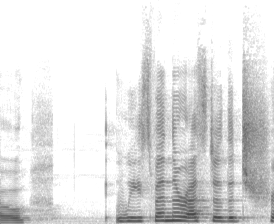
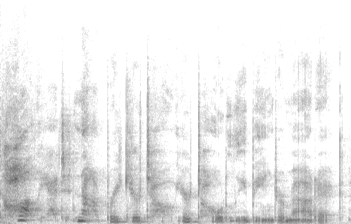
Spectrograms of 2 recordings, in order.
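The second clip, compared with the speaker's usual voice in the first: very soft, insistent whisper; hushed, whispered retold denial; whispered scolding; 4 semitones higher, 13 dB quieter than usual. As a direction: imitate a boyfriend scolding under his breath. Boyfriend's hushed scolding, acted.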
